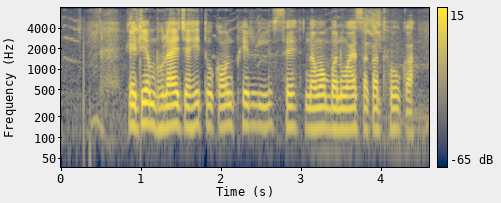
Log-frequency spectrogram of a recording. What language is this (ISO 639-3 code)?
hne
